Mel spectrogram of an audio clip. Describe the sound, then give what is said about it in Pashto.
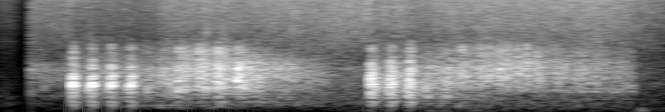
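Heavy gunfire and weapons fire rattle through a night-time militant attack on the security belt near Lashkar Gah in Helmand. Two bursts of rapid automatic shots come over a low rumbling echo. “دا د لشکرګاه ښار پر امنیتي کمربند نږدې هر شپه د وسلوالو د بریدونو او درنو وسلو د استعمال او ډزو ژغونه دي.”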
